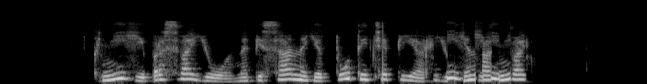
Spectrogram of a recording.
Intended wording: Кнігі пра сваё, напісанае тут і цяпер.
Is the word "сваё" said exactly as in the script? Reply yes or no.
yes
